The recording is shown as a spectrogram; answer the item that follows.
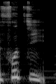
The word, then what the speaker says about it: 富士: 富士山的日文发音是 Fuji，在日文中与不死同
